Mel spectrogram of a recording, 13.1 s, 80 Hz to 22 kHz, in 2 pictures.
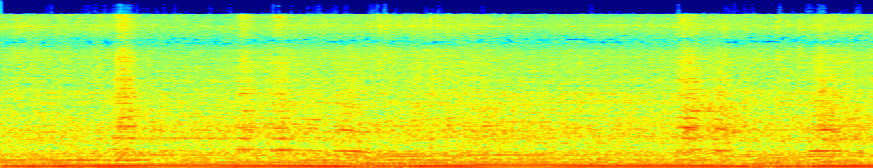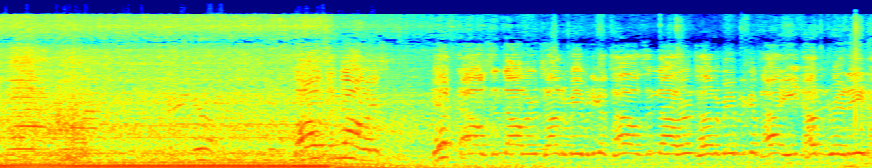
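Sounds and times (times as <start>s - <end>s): riding lawn mower engine running: 0.0s - 13.0s.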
